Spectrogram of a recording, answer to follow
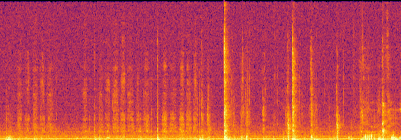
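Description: Desk-work noises from a digital sculptor: light scattered clicks and scratches of a pen on a drawing tablet and of computer keys, the sharpest about three and a half and four and a half seconds in. Breathing close to the microphone, over a steady low hum.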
